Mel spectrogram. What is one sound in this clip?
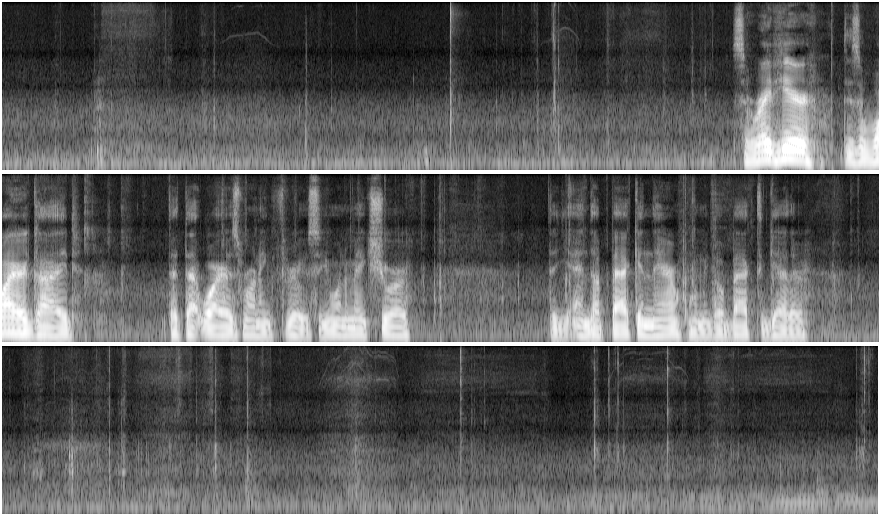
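Small metal parts click and tap as they are handled.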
